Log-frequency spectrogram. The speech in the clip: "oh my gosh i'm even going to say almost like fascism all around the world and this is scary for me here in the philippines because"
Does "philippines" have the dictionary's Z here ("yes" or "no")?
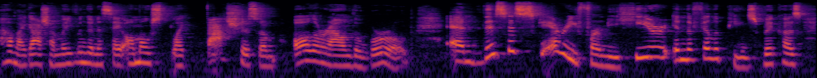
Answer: yes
